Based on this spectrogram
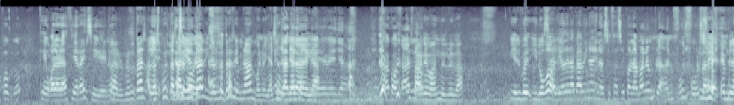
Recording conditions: busy venue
